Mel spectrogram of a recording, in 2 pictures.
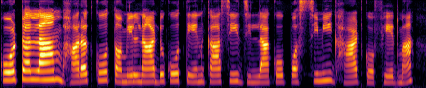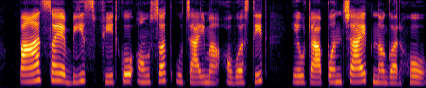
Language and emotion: Nepali, neutral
